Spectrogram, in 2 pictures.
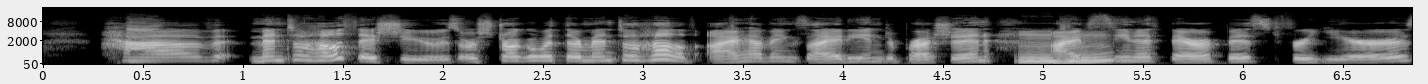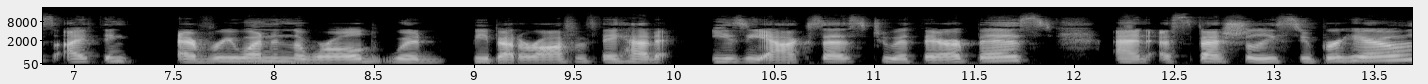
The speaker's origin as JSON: {"language": "English", "country": "Canada", "said": "I am Canadian"}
